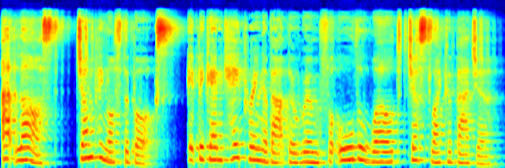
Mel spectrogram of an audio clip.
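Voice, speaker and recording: A woman's voice: medium pitch, unhurried, mellow. A woman narrating a fairy tale from a script as a storybook narrator. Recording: roomy, distant-sounding recording.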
